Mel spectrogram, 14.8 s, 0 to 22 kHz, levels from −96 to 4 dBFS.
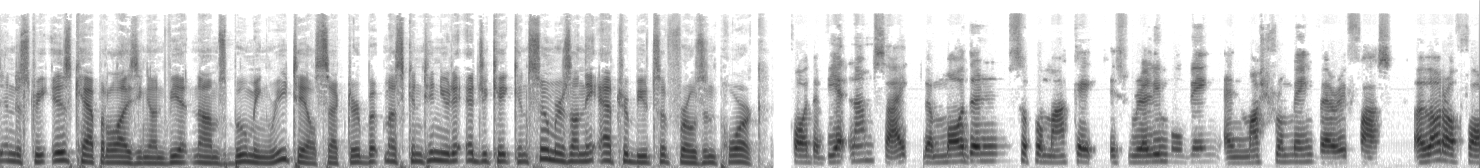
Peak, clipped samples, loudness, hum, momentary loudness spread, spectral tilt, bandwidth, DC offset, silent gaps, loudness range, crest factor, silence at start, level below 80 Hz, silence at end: -6 dBFS; under 0.1%; -22 LUFS; none; 7 LU; -5.5 dB/octave; 15.5 kHz; under 0.1%; 7.75-7.91 s; 2 LU; 16 dB; 0 s; -50 dBFS; 0 s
